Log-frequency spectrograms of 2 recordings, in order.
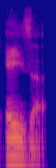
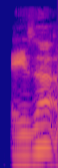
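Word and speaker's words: Eiza: because it is a Gonzalez I heard her pronounce it as Aza Aza okay yeah it's the one I'm always like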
